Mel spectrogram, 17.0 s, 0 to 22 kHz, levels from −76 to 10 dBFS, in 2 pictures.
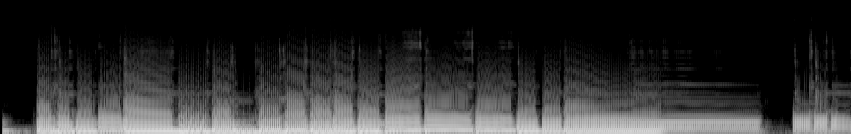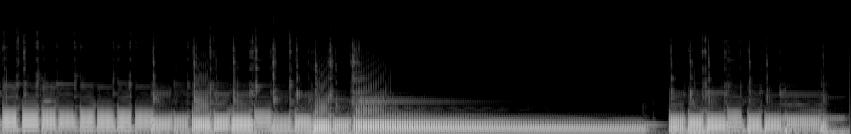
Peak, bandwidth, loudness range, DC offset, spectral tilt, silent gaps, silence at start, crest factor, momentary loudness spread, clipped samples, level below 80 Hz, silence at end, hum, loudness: -6 dBFS; 4 kHz; 9 LU; under 0.1%; -11.5 dB/octave; none; 0 s; 8 dB; 12 LU; under 0.1%; -18 dBFS; 0 s; none; -16 LUFS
